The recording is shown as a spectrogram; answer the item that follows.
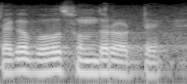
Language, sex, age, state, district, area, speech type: Odia, male, 45-60, Odisha, Kandhamal, rural, spontaneous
